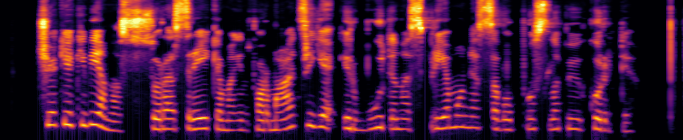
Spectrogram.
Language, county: Lithuanian, Klaipėda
